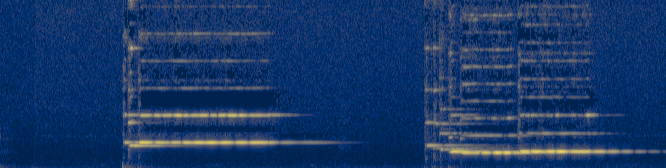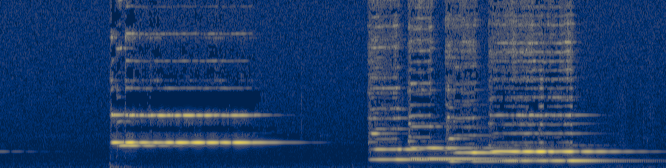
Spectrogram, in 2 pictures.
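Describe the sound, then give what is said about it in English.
A set of tuned musical glasses plays a classical tune as a slow melody in four sustained phrases, each with clear, pure bell-like tones that shimmer and fade, heard alone without any talking. “as the first one who actually put together a, a, a decent set of musical glasses, tuned them all up, and could play properly the, the classical tunes.”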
